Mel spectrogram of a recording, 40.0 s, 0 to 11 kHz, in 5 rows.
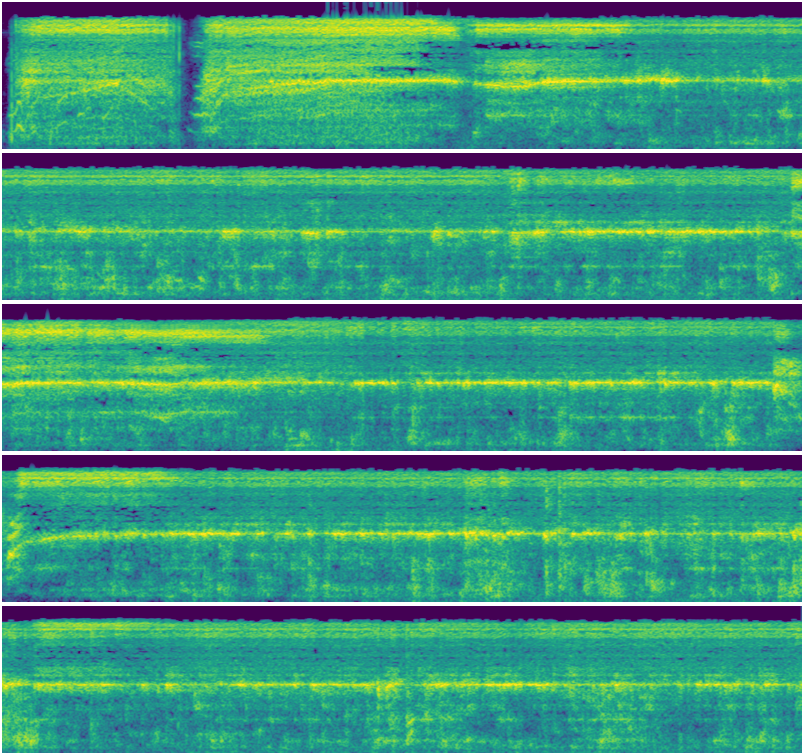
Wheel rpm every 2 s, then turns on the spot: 90, 210, 230, 230, 230, 230, 230, 230, 230, 230, 230, 190, 220, 230, 230, 230, 230, 230, 230, 230.
none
